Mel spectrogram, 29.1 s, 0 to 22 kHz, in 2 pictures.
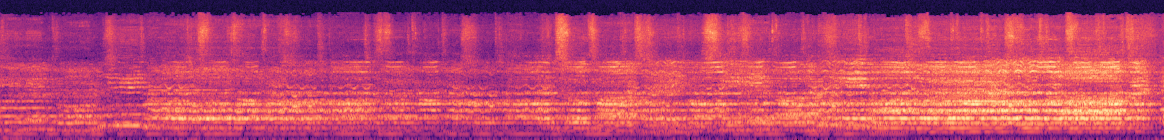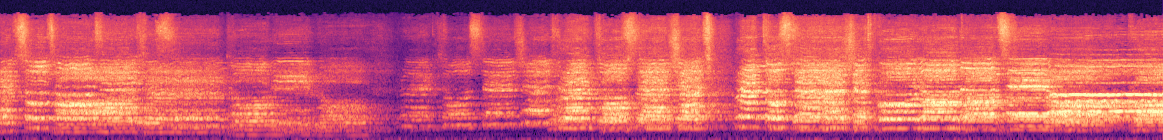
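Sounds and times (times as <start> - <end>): choir singing sustained chords: 0.0 - 29.0.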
